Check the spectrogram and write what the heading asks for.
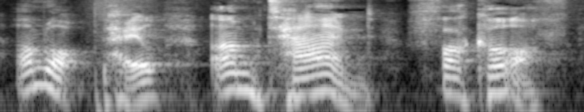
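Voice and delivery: high, loud, affronted retort; indignant protest. Real, not acted. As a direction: protest loudly as if insulted. Protests being called pale.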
